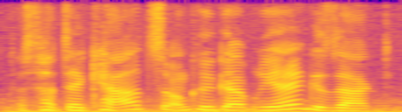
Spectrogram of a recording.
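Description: A woman's voice: medium pitch, brisk, noisy background, lightly acted. An actress playing a brash, bossy, precocious little girl in a satirical radio play. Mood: nosy, blunt. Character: cheeky, foul-mouthed, bossy little girl.

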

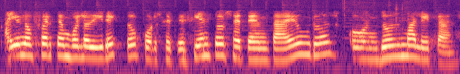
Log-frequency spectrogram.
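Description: A woman's voice: on the high side, moderate pace, soft background music. A woman with an Ecuadorian accent, a travel agent explaining offers conversationally in a radio interview. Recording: tinny phone line.

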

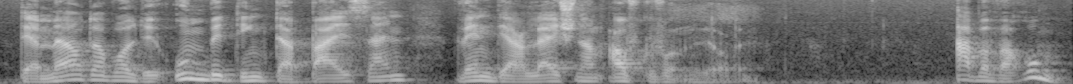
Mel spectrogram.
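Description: A methodical detective in a 1950s radio drama. His husky voice moves in wide, animated swoops as he sets out his reasoning. He is deliberate and theatrical, leaving pointed pauses. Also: a little high. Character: shrewd, methodical male detective unmasking a murderer. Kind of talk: 1950s German radio play acting.

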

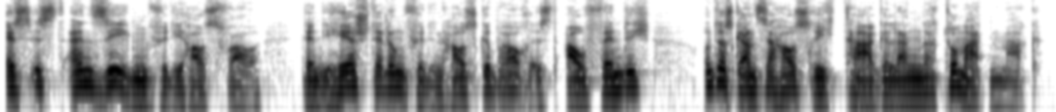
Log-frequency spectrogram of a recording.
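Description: A man's voice: fairly low pitch, sing-song, normal speed, a bit bright, dry recording, clean studio sound. A man reads scripted documentary narration as one of its narrators. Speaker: second narrator of an audio documentary.

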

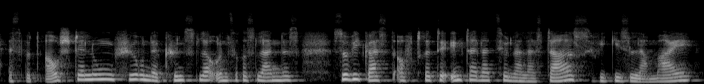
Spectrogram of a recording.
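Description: An actress playing an East German state news announcer in a radio drama, reading in a stiff, official manner. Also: female voice, on the low side, natural voice.

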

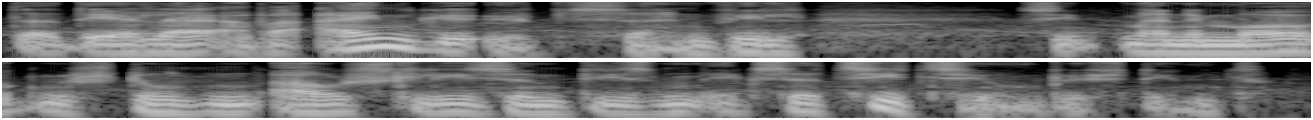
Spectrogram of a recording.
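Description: An actor playing a poor, pious old street fiddler in a radio play, speaking in formal, hesitant, ceremonious phrases. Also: male voice, lowish voice, measured pace, a little mellow, slightly rough. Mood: dignified, devout. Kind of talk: German radio play dialogue.

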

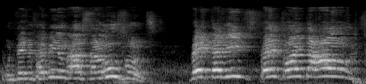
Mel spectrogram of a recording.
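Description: An actor playing an eager leader of a stranded polar crew, giving orders in a radio play. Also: male voice, very high voice, normal speed, background noise.

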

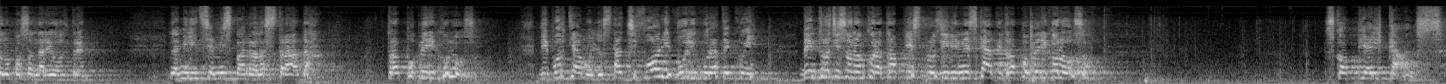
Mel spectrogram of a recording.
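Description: High-voiced intense woman doctor, echoey hall. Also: a bit bright. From Armenia (the character). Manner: intense, deliberate, short clipped phrases. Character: Armenian woman doctor recounting a theatre siege, anguished, urgent. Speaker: stage actress. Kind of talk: dramatic theatre monologue. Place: indoor theatre stage. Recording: echoey theatre hall, distant mic, faint noise.

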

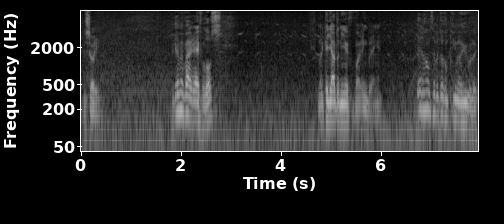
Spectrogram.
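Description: A man's voice: mid-range voice, big pitch swings, brisk, pauses often, a little hiss or hum, close to an everyday voice. An actor playing a disillusioned, self-pitying married man in his thirties in a naturalistic radio drama. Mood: smitten, apologetic.

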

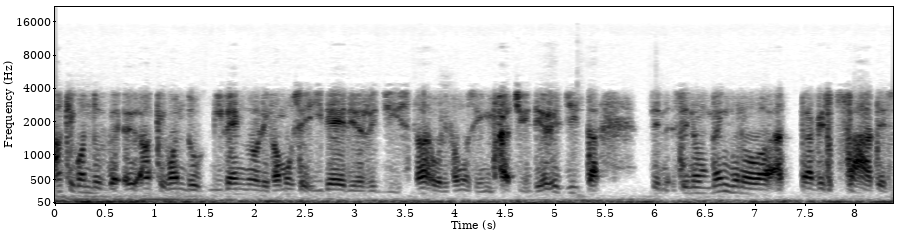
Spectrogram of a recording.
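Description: A male theatre director giving a reflective radio interview, speaking haltingly, searching for words and correcting himself, over a muffled phone-like line. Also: sits low, slightly rough.

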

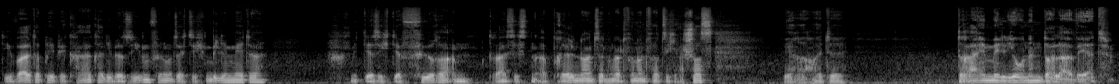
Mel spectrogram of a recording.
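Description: An actor in a radio drama playing a male reporter who reads out a sober, measured, declamatory exposé. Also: extremely low pitch, slightly rough, full character voice. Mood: sober, accusatory. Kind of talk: scripted narration in a radio drama.

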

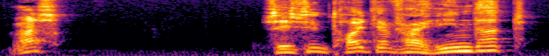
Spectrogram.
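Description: A proud professor in a crime radio play, defensive and precise. The voice is a little high for a man and husky, with clipped phrasing. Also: slow pace. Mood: insistent. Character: indignant, cold-blooded professor suspected of murder. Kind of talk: German crime radio drama acting.

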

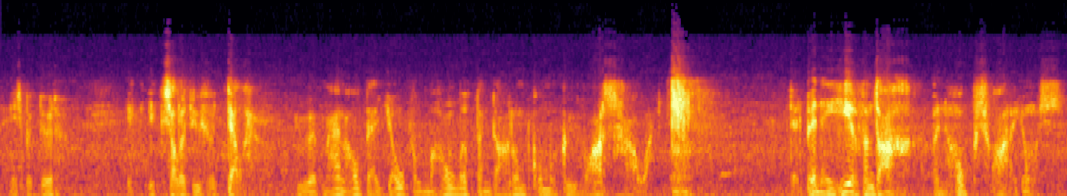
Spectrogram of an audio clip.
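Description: An actor playing a shifty, hesitant small-time crook with colloquial speech in a Dutch radio play, on a muffled, noisy old recording. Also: male voice, fairly low pitch.

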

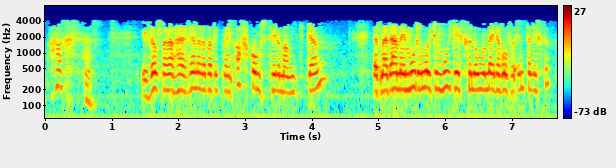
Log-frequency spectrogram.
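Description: An actor playing a proud, bitter young fencing master, speaking with formal, cool irony in a period radio drama. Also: male voice, sits high, fairly even intonation, a little fast. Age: young adult. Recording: tinny, noisy old radio play recording.

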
